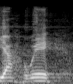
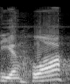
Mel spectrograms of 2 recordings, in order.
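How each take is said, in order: First: The name ends with an 'eh' vowel. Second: The name ends with an 'ah' vowel. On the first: The speaker calls it wrong. "Kadang dilafalkan keliru" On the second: The speaker calls it right. "Yang betul"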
